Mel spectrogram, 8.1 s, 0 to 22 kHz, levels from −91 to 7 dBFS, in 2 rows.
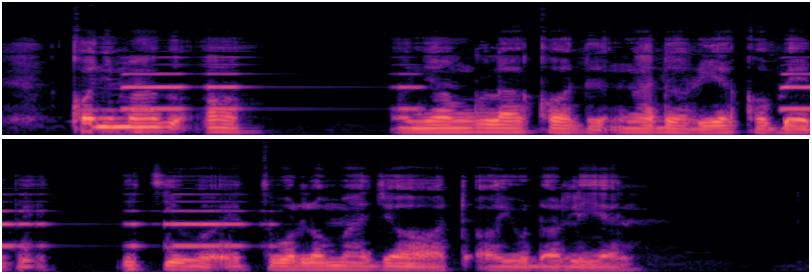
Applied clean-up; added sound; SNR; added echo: neural mask model RNNoise.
